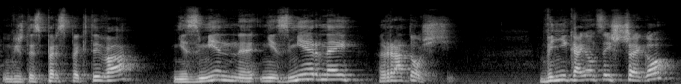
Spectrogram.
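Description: A man preaching a sermon in an animated, emphatic way, stretching out key words. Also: high voice, a little slow.

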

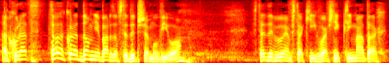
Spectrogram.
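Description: A man, a pastor, telling a personal story in a casual, animated way and acting out both sides of the dialogue. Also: mid-range voice, brisk, a little hiss or hum.

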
